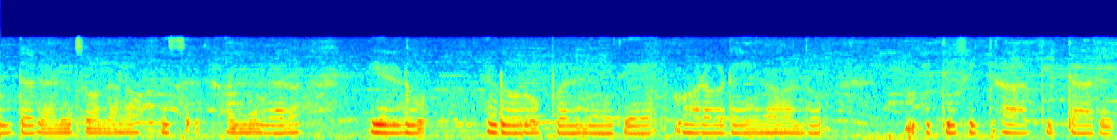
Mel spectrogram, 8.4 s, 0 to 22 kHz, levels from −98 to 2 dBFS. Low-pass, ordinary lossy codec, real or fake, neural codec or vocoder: 7.2 kHz; none; real; none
